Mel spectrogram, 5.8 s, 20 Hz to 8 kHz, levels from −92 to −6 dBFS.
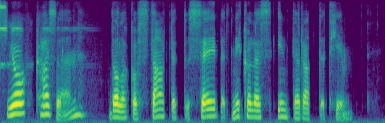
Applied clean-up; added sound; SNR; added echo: neural diffusion model UNIVERSE++.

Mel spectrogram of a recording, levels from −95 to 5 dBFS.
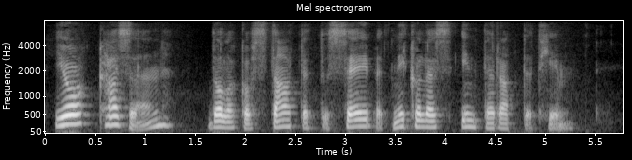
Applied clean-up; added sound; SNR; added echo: none; none; none; none.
